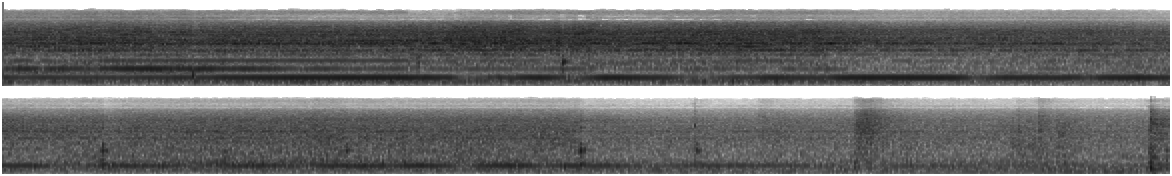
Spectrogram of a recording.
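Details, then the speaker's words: HVAC primary condensate drain line being vacuumed with water poured in: steady vacuum whine with sharp slurps and gurgles as water pulls through; clogged drain line clearing. "I can hear it. You can hear it guggling. That's how I know I got it now."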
